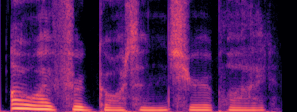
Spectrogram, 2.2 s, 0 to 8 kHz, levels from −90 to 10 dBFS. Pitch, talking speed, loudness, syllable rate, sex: 195 Hz, 135 wpm, -17 LUFS, 4.7 syllables/s, female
